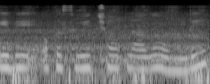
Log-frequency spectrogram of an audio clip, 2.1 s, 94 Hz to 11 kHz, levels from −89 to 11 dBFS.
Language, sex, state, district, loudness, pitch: Telugu, female, Andhra Pradesh, Srikakulam, -23 LUFS, 225 Hz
